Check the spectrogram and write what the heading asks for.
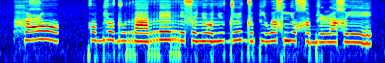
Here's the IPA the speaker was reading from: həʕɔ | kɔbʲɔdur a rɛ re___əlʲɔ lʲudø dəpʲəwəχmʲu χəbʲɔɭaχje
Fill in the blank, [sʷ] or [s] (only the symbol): s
